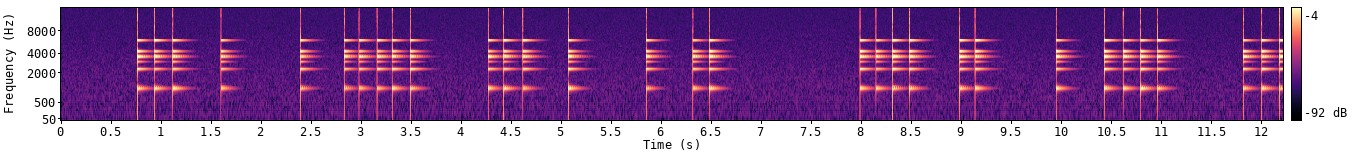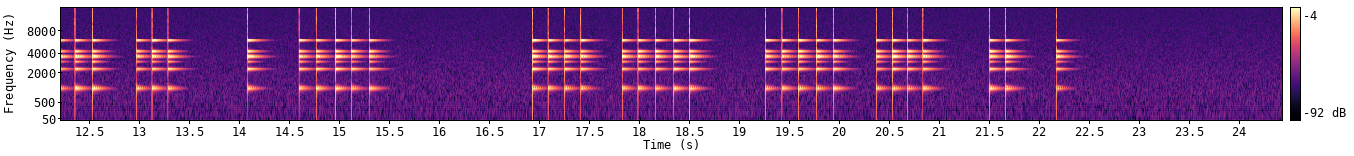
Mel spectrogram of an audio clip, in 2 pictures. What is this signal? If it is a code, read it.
Tap code, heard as taps on a metal pipe, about 6 knocks a second. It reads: LELB RDXE UYF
